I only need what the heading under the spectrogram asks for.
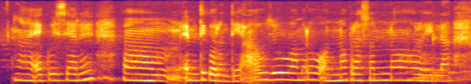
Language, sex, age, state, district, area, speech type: Odia, female, 18-30, Odisha, Mayurbhanj, rural, spontaneous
